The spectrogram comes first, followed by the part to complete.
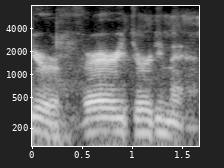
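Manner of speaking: put-on seductive voice. Answering a request to say the line: sexiest voice you can. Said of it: "in the sexiest voice you can".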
